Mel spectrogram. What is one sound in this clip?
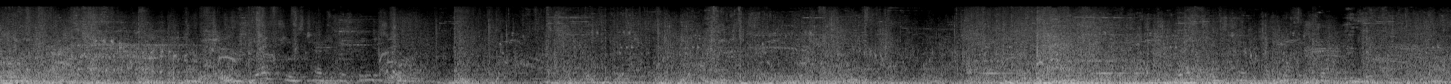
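Spell blasts and impacts crackle and boom in a fierce game battle.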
